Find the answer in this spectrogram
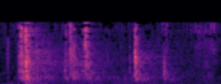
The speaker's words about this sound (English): Must I do it myself? Open the door. Of course.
